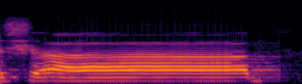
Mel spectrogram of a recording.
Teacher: بڑی مد ہے، 5 الف کی مقدار کھینچ کر پڑھیں گے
